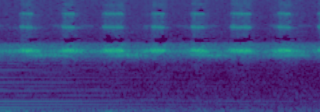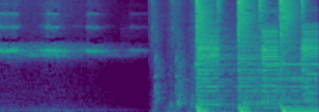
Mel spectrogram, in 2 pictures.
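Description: Cricket chirping sound effect for a night-time scene, a steady pulse of about three chirps a second over the fading tail of a low music chord, stopping at about four and a half seconds. Just before the end a new bright song starts with strummed guitar.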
